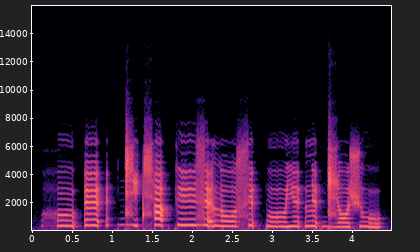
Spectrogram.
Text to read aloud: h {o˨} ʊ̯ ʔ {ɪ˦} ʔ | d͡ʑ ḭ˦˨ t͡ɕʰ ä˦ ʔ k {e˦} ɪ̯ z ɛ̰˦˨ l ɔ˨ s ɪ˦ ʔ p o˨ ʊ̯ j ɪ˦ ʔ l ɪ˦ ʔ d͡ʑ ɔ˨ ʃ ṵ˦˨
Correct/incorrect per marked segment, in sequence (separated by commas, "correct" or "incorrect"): correct, incorrect, correct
